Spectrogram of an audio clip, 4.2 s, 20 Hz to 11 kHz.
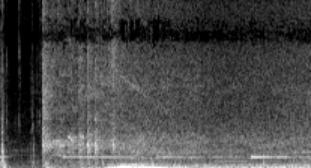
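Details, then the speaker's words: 2013 Ram 1500 at 75,000 miles, hood up, starting right after a Volant Powercore cold air intake install. Brief crank, then it catches cleanly into a smooth, steady low idle with no knocks. Quiet, sounds about normal, adds little interior sound. "Yeah, seems to be doing what it's supposed to, so. Sounds about normal, so doesn't really add much interior sound to the truck if you're worried about that."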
